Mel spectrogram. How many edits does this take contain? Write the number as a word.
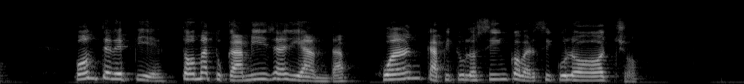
two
